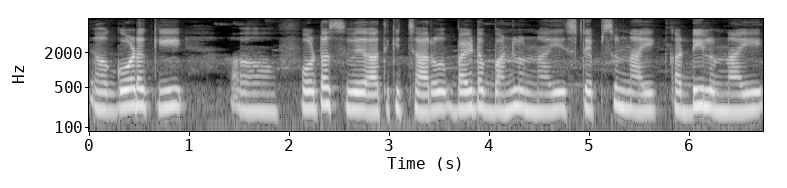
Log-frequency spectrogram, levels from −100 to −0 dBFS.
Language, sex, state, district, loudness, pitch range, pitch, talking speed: Telugu, female, Andhra Pradesh, Annamaya, -16 LUFS, 195-220 Hz, 205 Hz, 105 wpm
